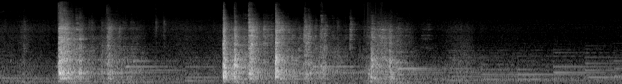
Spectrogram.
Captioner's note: heated oven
